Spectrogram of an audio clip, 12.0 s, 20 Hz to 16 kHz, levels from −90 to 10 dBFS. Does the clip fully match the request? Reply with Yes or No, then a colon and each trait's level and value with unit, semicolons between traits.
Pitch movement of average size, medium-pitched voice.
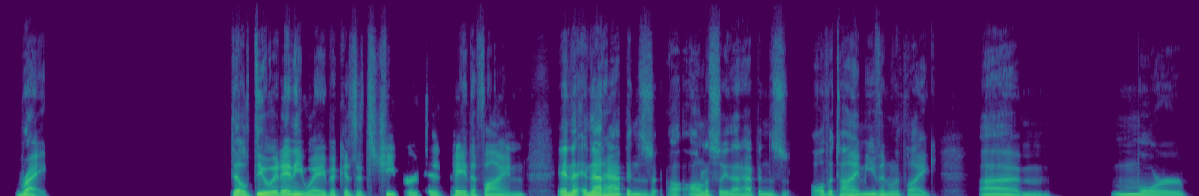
No: average, 3.1 semitones; low, 110 Hz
